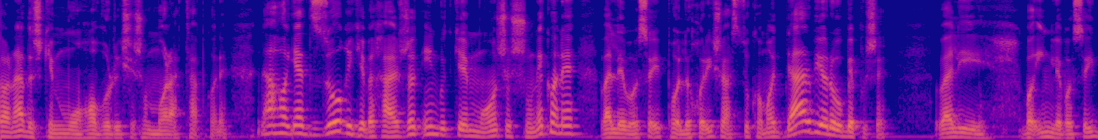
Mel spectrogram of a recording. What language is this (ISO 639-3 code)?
fas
